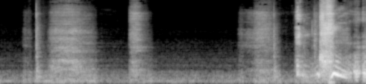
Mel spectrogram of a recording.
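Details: Several breathy, gasping intakes, then a loud sneeze in a quiet room; tired sneezes from someone mostly recovered after a week-long cold.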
